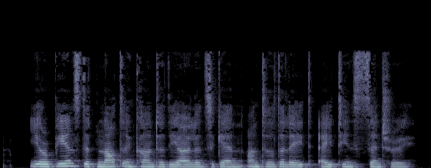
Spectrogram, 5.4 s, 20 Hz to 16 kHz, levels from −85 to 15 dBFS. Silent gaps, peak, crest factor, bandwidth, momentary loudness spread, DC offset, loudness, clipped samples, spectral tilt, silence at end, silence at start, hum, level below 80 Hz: none; -10 dBFS; 14 dB; 11.5 kHz; 7 LU; under 0.1%; -25 LUFS; under 0.1%; -5.5 dB/octave; 0.25 s; 0.4 s; none; -60 dBFS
